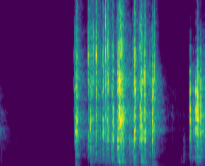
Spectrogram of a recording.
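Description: Tarot cards being shuffled by hand: a quick flurry of flicking cards about a second long, starting partway in, then a second shorter flurry near the end.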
